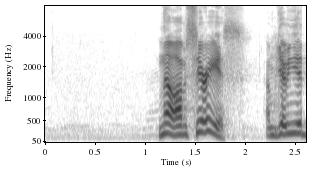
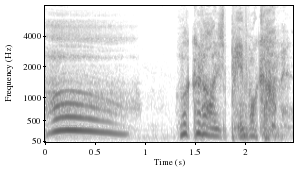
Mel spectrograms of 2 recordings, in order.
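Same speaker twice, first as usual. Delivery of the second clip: hushed awe; 16 dB quieter than usual. Acted. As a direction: whisper it in wonder. Disciples watching crowds come.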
